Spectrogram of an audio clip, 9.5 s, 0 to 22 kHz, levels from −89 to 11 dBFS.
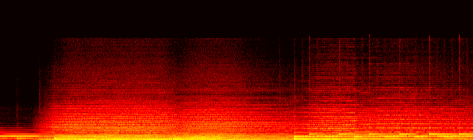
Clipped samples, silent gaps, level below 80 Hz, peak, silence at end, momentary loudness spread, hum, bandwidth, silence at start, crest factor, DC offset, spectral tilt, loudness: under 0.1%; none; -30 dBFS; -6 dBFS; 0 s; 9 LU; none; 9.6 kHz; 0 s; 14 dB; under 0.1%; -7.5 dB/octave; -22 LUFS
